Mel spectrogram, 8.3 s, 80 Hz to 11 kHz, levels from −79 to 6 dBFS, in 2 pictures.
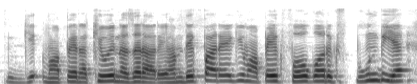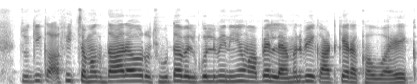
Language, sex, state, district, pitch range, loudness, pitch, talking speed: Hindi, male, Jharkhand, Jamtara, 175-210 Hz, -17 LUFS, 195 Hz, 300 wpm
